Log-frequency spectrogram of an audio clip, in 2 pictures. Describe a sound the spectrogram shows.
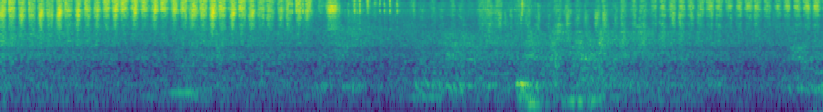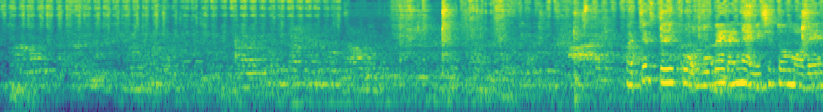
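A crayon scratches softly on paper.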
